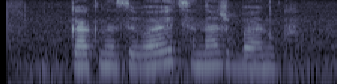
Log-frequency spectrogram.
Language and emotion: Russian, neutral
